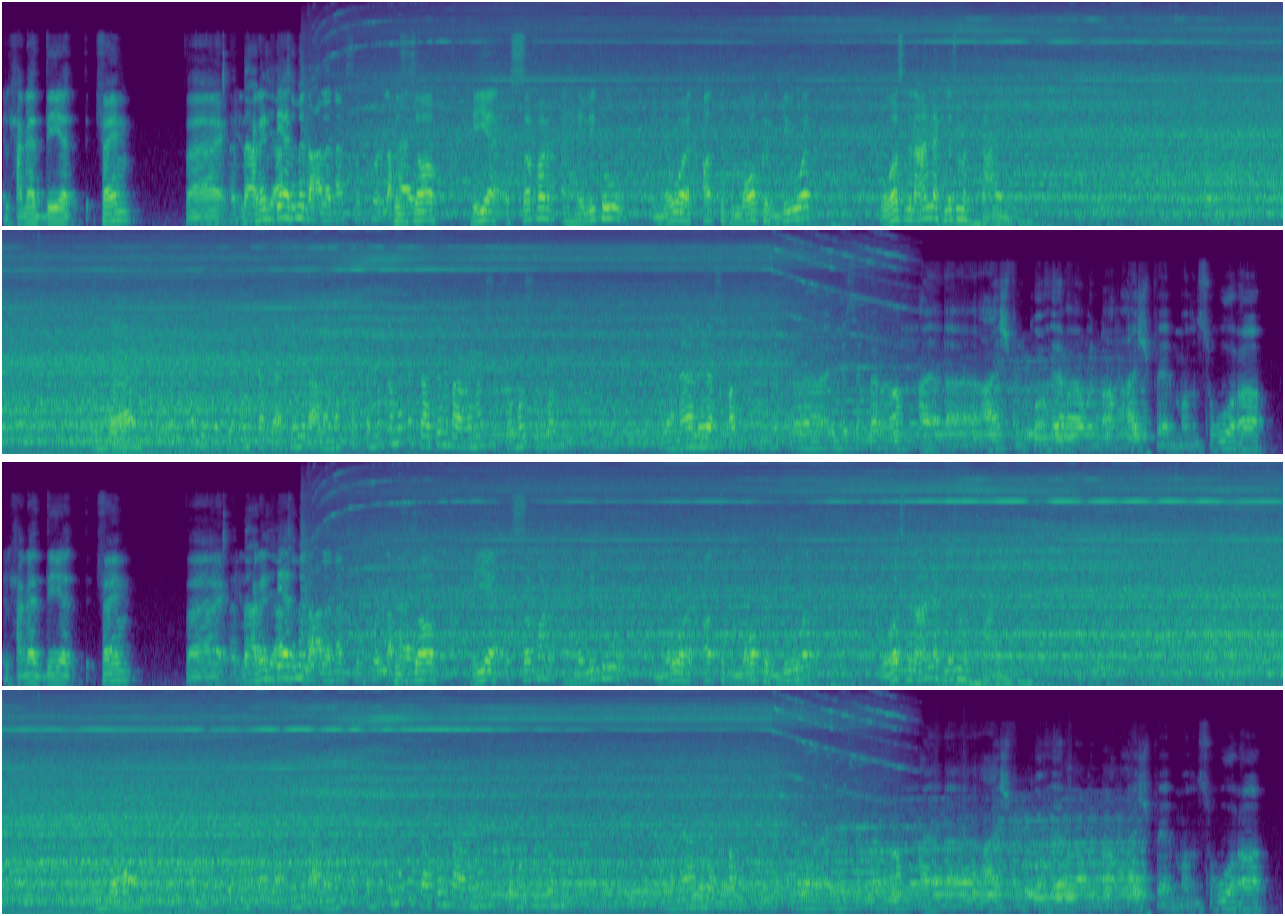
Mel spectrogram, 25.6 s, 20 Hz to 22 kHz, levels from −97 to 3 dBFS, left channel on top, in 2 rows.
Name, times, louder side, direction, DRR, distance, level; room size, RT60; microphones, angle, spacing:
voice 1, 0.0-0.7 1.0-1.3 1.8-2.9 3.9-4.3 4.7-8.1 8.8-10.2 13.8-14.2, left 3 dB, 70° left, 0.4 m, -27 dB
voice 2, 2.3-4.3 11.8-12.5 13.7-18.4 19.4-25.4, left 3 dB, 45° left, 0.8 m, -31 dB
Domestic sounds home sounds, 3.0-21.9, right 2 dB, 5° right, 0.4 m, -31 dB
sound 1, 7.3-11.9, equal, 10° left, 0.8 m, -44 dB
sound 2, 17.5-24.3, right 5 dB, 65° right, 0.5 m, -34 dB
3.4 x 2.4 x 3.9 m
head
